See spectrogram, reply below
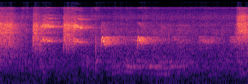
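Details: Local Purworejo grey-cheeked bulbul uttering harsh, bright squawking notes alternating with shorter clear whistled chirps, several in quick succession over three seconds.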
